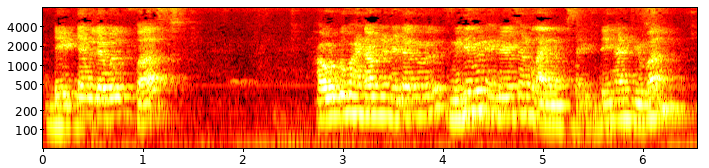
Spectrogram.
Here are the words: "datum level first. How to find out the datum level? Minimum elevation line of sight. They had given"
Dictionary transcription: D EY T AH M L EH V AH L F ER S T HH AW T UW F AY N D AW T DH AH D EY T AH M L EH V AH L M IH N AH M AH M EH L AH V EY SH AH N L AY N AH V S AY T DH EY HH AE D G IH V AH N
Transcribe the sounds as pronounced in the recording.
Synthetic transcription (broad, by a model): D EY T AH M L EH V AH L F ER S T HH AW T UW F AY N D AW T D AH D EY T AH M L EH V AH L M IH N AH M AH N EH N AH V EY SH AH N L AY N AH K S AY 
